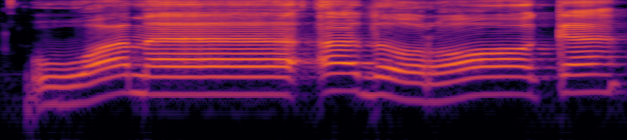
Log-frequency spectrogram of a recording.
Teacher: ماں کے اوپر چھوٹی مد ہوگی، 3 دفعے مقدار اس کو کھینچیں گے · واو پہ ہونٹ کو گول کریں گے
